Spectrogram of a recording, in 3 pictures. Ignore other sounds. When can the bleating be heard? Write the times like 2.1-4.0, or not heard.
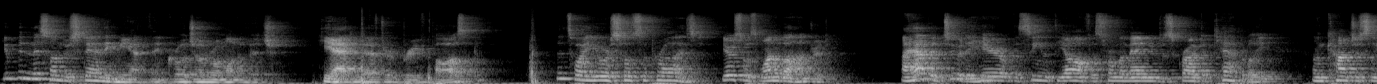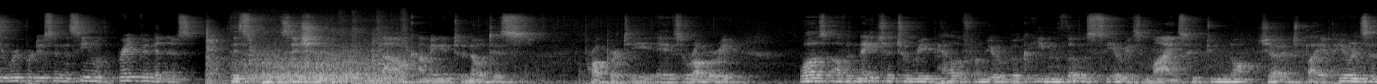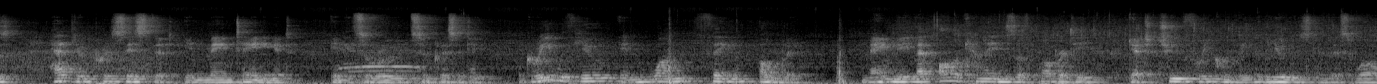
30.9-32.3.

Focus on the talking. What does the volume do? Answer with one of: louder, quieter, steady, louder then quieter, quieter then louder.
steady.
